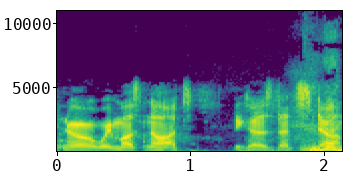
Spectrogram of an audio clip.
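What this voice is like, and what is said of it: Character voice impression. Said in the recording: “your Bert impression ... It's better than mine.”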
